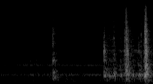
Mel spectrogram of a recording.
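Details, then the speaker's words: PS3 Blu-ray drive no longer reads discs: with a disc inserted it does not spin; a faint hum, then a short burst of sharp mechanical clicks and ticks; abnormal loading or eject mechanism noise. "and then it makes weird noise see put in the disk another thing isn't spinning"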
